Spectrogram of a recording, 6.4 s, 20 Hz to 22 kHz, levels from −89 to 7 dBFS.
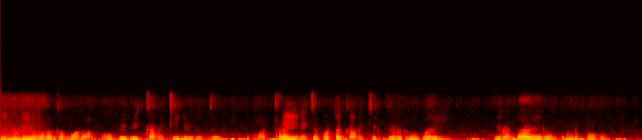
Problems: constant background noise, low volume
